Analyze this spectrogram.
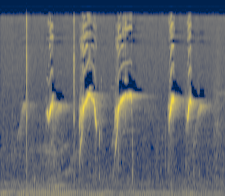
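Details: Greater green leafbird giving ngentrok-style song for tutoring other birds: clean, loud arched whistles sliding up then down, spaced with short pauses, closing with two quick slurred notes.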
